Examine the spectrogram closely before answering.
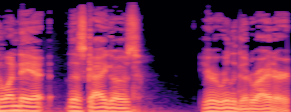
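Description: Very fast speech on a very clean recording with a silent background. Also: man. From Southern California. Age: 40s. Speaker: filmmaker. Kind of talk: casual chat. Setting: outdoors.

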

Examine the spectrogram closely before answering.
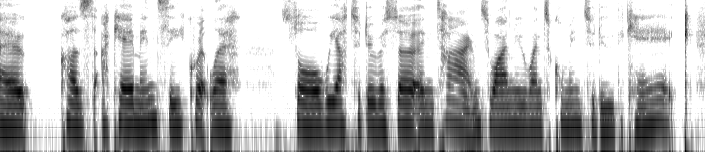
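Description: A woman speaks at a moderate pace with a medium pitch and a flat, monotone delivery. The recording is very clean, with a silent background. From Bolton, northern England. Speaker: co-host, recruitment business employee. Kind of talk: casual chat. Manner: chatty, light-hearted.

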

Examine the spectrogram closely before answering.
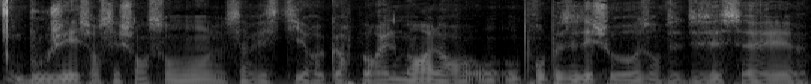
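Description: The delivery runs at a moderate pace with hardly any pauses and a monotone, flat intonation. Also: man, fairly low pitch for a man. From France (Le Havre, Normandy). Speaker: singer-songwriter. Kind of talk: interview.

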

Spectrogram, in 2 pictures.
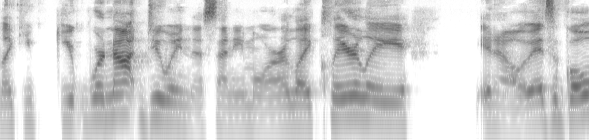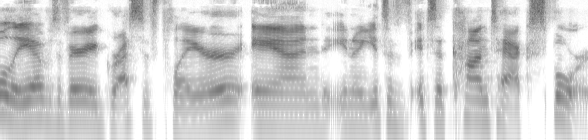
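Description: Speaking with an American accent at a moderate pace, a woman has an unremarkable speaking voice, fairly low in pitch, with fairly even intonation. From US Midwest, Chicago area. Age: 30s. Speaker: sports journalist and radio host. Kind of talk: interview conversation.

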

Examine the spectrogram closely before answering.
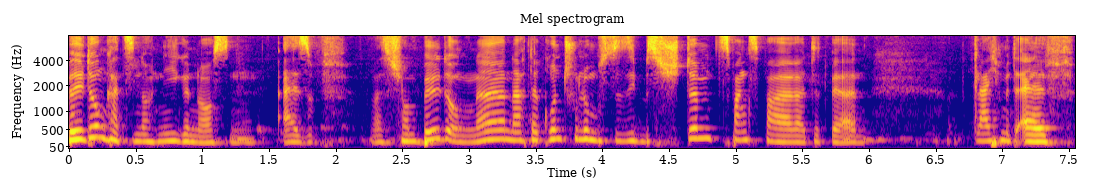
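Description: A woman speaks at a medium pitch and a moderate pace, her dark, mellow tone somewhat breathy. Her pitch variation is ordinary, while her loudness swings widely. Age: 20s. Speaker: youth social worker. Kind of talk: panel discussion.

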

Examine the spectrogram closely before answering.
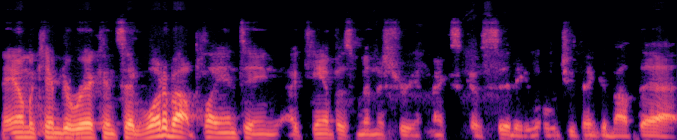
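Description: With an American accent, a man with a dark, mellow tone talks at a very fast pace, the sound dry and close with no echo over a quiet background. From US South, Georgia (suburban Atlanta). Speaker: missions director, former missionary. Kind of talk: casual interview.

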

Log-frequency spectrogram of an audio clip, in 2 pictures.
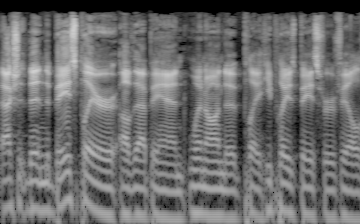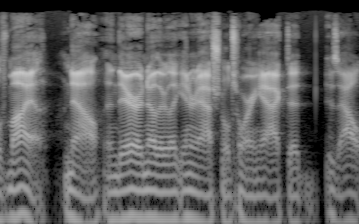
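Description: A man with a very deep, low pitch speaks with hardly any pauses. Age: 20s. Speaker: guitarist and composer. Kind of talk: interview. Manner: casual.

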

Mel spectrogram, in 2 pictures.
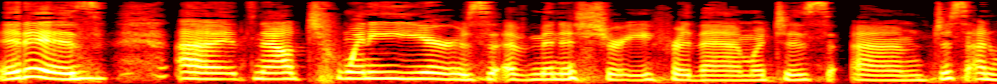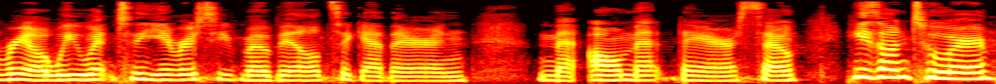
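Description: With a Southern US accent, a woman speaks at a moderate pace and medium pitch with ordinary pitch variation. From US South, Alabama. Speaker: costume designer. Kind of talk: testimony.

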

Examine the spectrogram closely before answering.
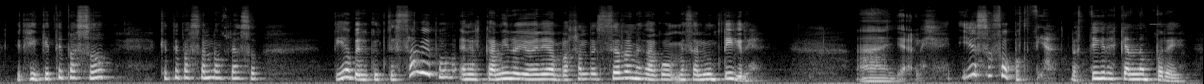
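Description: Noticeable background noise surrounds a woman with a high pitch. She uses lively intonation and takes long, frequent pauses. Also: moderate pace. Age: 40s. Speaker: special education teacher. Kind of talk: testimony.

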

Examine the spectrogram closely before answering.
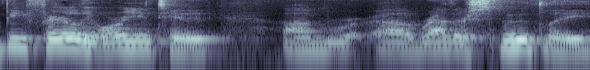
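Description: A man's voice with ordinary pitch variation, noticeable background noise and audible room echo. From Kansas. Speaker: mission resident. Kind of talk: interview testimony. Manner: halting, many fillers.

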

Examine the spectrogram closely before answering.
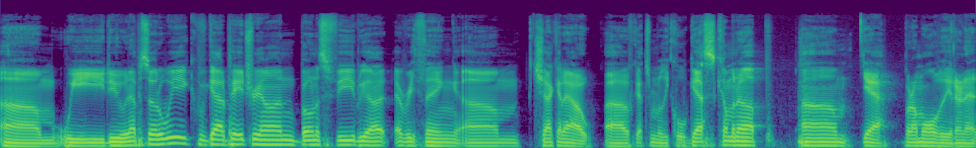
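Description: A man with an American accent talks at a fairly quick pace with hardly any pauses. He has an ordinary speaking voice, a fairly low pitch and ordinary pitch variation. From Texas, Houston. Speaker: stand-up comedian and podcast host. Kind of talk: casual chat.

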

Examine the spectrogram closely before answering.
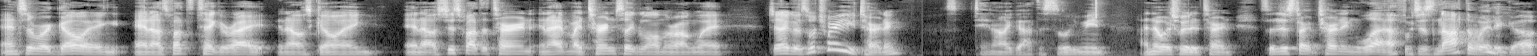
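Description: In a very clean recording with a silent background, a man with a Texan accent talks very fast at a medium pitch, his intonation fairly even. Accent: Texan American. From East Texas. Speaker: podcast host. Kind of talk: casual chat. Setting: studio.

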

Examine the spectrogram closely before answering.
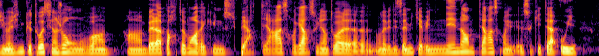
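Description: The speech comes at a very fast pace with hardly any pauses. The intonation is monotone and flat. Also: man, fairly high pitch for a man. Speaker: podcast co-host. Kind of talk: casual chat.

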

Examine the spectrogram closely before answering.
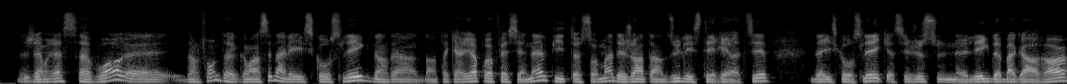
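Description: A man with a plain, everyday voice, medium pitch and ordinary pitch variation at a moderate pace over a quiet background. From Quebec City, Quebec. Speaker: podcast co-host. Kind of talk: casual chat.

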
